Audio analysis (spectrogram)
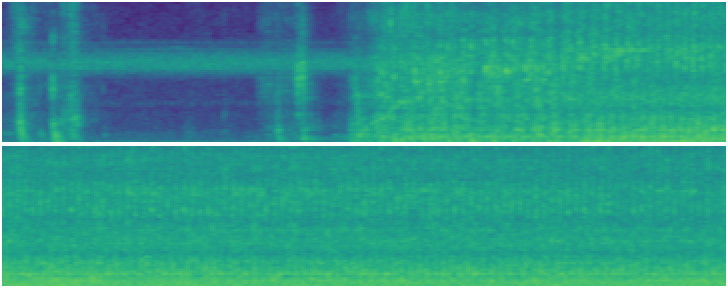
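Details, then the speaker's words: Sears pull-start lawn mower bought used, after draining water from the fuel tank and reassembling the carburetor: a few pulls, then catches and climbs to a steady even drone; running healthy. "and let's see what it does one two three four it's making a little more sound which is a good sign"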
